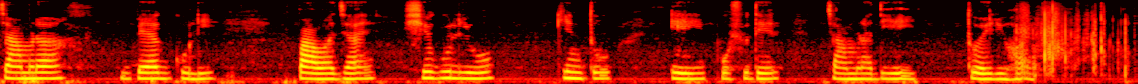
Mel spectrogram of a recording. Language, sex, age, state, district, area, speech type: Bengali, female, 18-30, West Bengal, Howrah, urban, spontaneous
